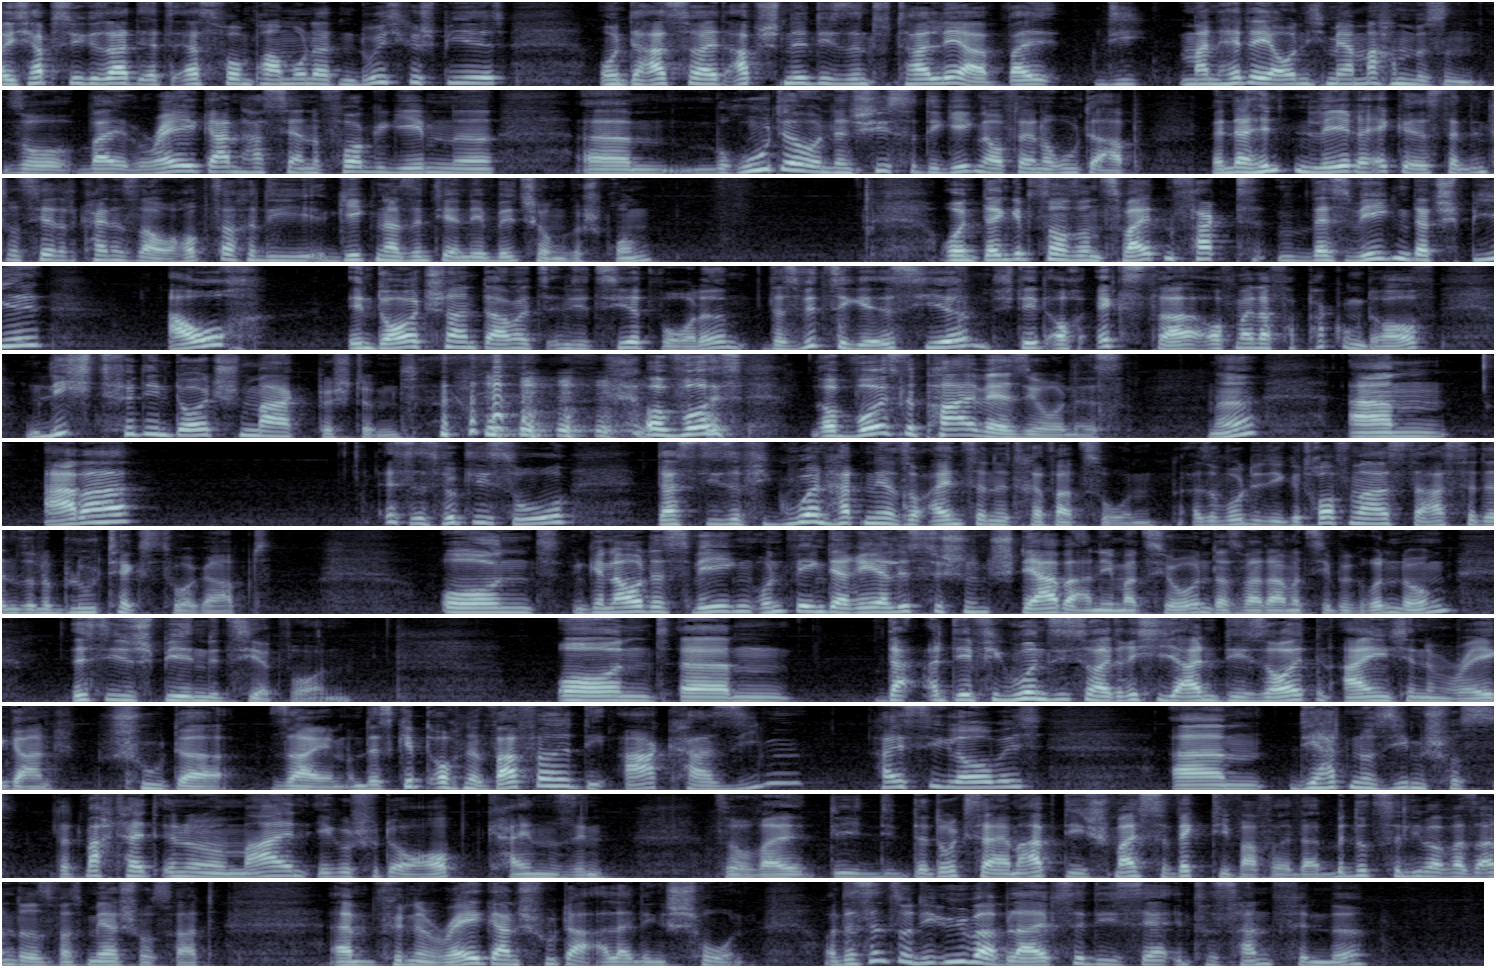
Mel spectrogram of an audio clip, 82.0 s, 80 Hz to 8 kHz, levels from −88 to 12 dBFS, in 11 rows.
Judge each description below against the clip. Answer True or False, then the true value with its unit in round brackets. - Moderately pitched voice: True (150 Hz)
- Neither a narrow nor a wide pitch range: False (5.8 semitones)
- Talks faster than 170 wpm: True (180 wpm)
